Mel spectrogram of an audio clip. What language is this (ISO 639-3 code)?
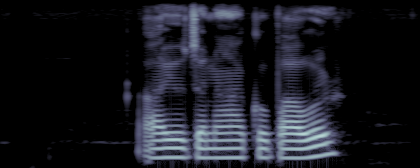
nep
